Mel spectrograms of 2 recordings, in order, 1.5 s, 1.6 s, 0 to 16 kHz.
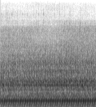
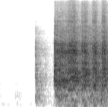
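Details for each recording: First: John Deere 855 diesel tractor, barn rescue, started and running properly: it settles into a steady, even low idle with a smooth hum and no knocks or misses, a normal idle. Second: John Deere 855 diesel tractor, three injectors, barn rescue: cranks, catches briefly and dies, then restarts into an uneven, lumpy idle while injectors are bled; rough idle persists, fuel shutoff not fully open.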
